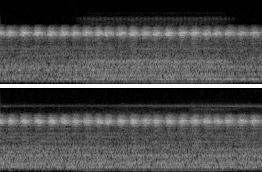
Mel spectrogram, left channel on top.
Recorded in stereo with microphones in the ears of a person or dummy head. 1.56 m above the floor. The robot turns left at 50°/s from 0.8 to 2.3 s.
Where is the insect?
75° left, 2.0 m; by 2.6 s straight ahead, 2.0 m.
